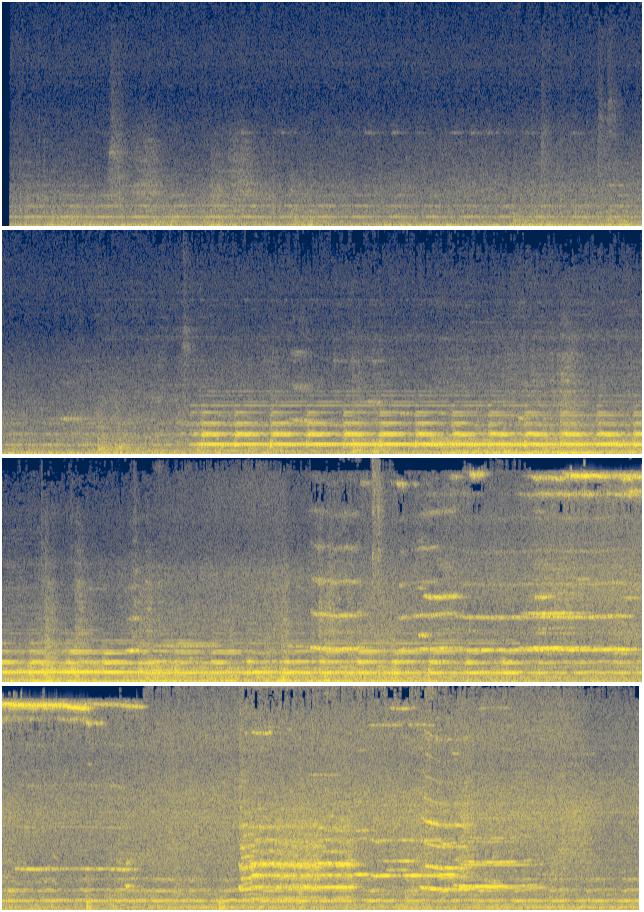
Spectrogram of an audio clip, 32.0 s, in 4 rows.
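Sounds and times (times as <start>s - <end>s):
electric train high whine: 0.2s - 31.9s
squealing brakes and wheels: 8.7s - 9.1s, 19.6s - 26.3s, 26.9s - 31.2s.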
